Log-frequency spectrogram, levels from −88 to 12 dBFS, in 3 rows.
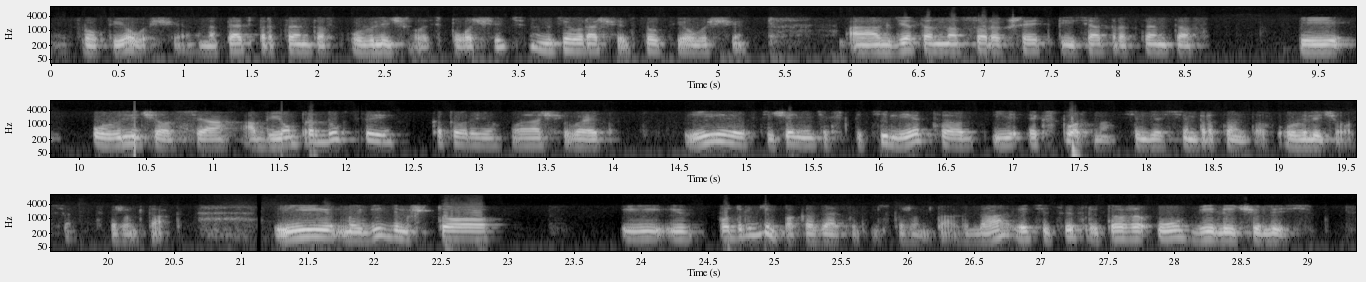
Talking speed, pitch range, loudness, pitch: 105 wpm, 110-130 Hz, -19 LUFS, 120 Hz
